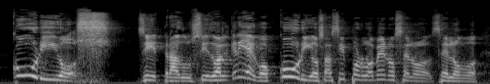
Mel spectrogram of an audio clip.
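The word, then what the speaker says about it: κύριος: griego que significa kurios, sí, traducido al griego, kurios, así por lo menos se lo pronuncia.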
